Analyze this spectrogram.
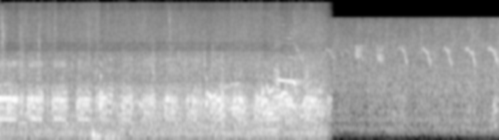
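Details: Chickens make weird noises, a rapid series of rough, pulsing cackles for about three seconds, then an abrupt switch to quieter, high, thin repeated peeps.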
